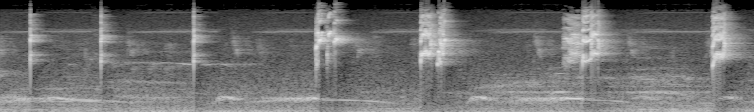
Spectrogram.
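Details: Morning lovebird lure recording described as a long 'ngekek' chatter: thin high chirps roughly every second, then louder, rasping clustered bursts, while gentle drawn-out whistles from other birds run underneath.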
